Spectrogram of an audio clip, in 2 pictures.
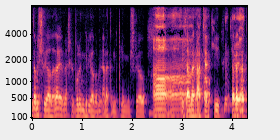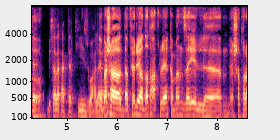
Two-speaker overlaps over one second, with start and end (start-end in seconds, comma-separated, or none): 3.0-4.6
